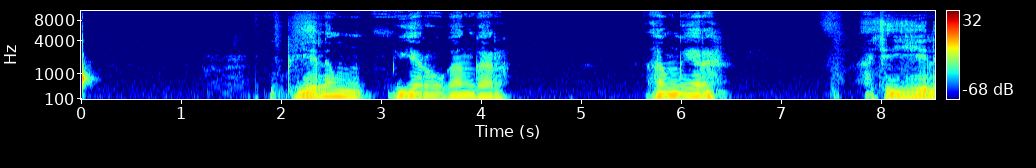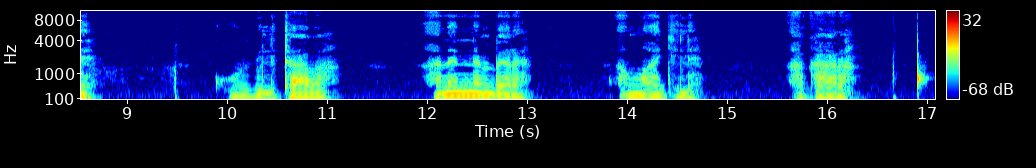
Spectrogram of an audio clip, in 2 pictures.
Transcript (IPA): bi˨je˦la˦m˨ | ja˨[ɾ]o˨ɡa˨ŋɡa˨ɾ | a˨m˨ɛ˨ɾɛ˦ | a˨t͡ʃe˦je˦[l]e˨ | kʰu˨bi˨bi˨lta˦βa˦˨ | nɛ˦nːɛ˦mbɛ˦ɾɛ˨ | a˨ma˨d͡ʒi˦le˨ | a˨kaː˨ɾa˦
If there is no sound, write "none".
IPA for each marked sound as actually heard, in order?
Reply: ɾ, l

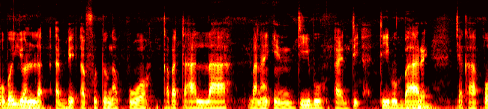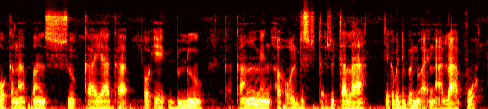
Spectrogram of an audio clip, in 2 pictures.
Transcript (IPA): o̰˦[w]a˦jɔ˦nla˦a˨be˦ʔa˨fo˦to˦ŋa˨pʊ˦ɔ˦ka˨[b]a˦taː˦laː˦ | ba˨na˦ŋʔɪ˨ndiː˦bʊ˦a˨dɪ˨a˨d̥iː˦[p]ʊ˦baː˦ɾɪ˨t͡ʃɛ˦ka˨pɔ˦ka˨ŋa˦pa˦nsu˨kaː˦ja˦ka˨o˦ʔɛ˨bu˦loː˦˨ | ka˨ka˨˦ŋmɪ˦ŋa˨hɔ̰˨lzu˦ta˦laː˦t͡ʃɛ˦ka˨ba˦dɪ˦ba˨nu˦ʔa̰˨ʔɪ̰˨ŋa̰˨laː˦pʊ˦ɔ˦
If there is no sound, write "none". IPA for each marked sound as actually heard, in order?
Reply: b, b, b

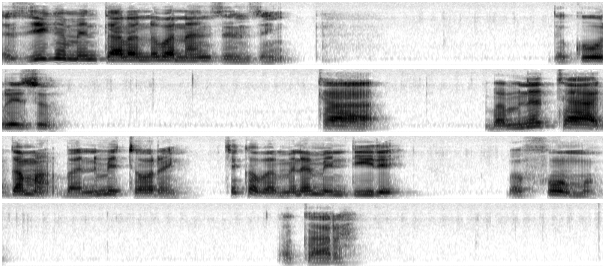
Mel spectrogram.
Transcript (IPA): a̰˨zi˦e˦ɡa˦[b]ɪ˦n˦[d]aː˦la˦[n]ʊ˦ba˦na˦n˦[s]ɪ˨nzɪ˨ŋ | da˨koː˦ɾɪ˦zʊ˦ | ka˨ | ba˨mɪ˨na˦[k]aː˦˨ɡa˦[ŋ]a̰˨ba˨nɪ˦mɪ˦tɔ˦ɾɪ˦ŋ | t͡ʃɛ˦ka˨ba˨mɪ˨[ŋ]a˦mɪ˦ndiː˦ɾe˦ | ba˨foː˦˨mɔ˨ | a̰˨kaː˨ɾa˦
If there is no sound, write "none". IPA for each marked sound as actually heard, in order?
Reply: m, t, n, z, t, m, n

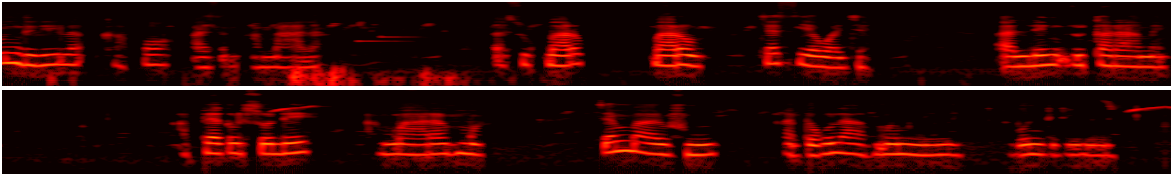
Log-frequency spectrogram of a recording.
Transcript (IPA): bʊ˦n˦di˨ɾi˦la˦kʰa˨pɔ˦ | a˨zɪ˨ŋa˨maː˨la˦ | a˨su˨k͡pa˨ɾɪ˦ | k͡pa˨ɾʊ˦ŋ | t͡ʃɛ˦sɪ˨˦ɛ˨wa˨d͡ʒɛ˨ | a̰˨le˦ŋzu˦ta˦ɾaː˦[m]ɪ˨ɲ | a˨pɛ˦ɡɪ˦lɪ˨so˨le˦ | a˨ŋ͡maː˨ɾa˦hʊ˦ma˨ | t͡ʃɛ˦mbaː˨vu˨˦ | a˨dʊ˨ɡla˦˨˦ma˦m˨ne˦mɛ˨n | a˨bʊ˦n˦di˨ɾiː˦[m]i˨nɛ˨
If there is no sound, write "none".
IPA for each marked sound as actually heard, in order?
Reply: m, m

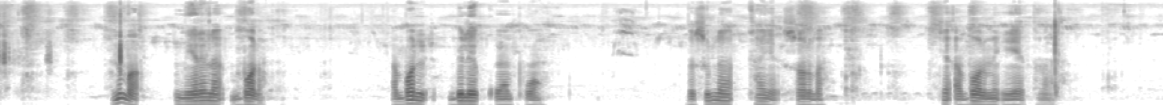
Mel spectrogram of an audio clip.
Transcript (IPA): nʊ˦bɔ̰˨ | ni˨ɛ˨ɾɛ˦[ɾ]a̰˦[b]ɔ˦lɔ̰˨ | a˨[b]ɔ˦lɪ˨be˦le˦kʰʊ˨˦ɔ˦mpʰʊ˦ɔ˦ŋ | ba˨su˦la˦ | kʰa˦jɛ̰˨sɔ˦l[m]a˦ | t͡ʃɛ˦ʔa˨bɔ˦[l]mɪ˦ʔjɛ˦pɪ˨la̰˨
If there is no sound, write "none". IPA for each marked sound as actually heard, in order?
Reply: l, b, b, b, l

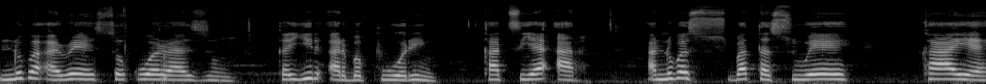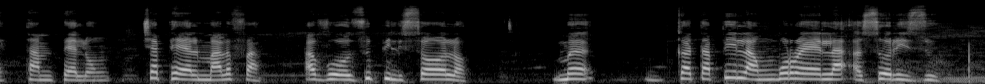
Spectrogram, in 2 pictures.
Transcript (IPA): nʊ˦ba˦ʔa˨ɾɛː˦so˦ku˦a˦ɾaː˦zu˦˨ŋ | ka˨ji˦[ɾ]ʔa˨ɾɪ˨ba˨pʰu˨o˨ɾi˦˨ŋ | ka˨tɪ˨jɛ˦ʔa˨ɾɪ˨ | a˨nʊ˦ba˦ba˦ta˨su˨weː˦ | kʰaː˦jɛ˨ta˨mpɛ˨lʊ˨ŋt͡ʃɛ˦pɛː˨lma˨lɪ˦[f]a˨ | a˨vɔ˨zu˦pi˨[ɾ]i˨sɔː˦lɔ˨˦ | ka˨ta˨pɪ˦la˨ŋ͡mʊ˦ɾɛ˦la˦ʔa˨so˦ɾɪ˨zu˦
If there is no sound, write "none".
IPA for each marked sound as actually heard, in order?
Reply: ɾ, f, l

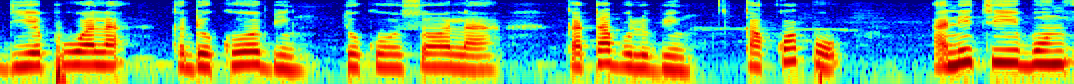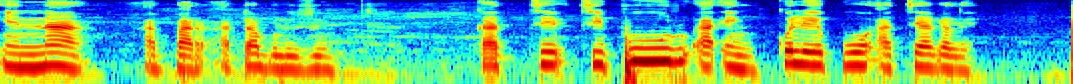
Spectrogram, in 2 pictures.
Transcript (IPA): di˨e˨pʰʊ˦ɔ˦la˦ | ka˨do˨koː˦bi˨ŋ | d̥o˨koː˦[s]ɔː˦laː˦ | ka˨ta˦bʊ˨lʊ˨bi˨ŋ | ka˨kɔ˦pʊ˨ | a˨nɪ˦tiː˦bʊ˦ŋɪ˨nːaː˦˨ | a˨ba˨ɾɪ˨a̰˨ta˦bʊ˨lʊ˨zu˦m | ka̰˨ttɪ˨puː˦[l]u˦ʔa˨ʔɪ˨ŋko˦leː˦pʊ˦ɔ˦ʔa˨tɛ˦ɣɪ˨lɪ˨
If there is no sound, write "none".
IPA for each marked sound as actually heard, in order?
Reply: s, ɾ

